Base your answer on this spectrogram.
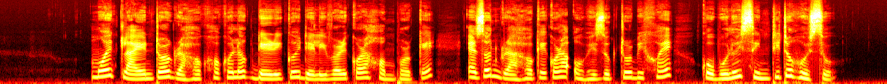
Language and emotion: Assamese, fearful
